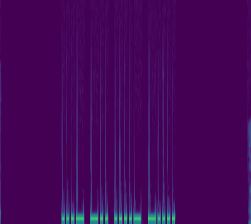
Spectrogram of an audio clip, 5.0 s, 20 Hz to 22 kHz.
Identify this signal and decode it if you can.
Morse code, heard as a keyed tone, about 25 wpm, 700 Hz. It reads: VD46
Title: Four Challenging Letter-Number Combinations 25wpm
